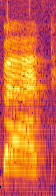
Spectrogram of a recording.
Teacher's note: It is an unrounded vowel which is produced when tongue is in the front low position in the mouth.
